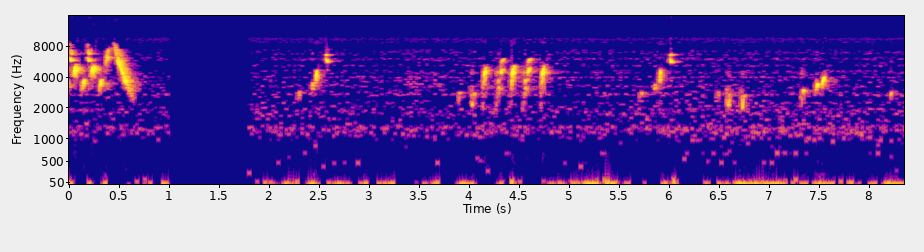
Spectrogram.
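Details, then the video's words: Competition European goldfinch singing: bright twittering phrases high in pitch, a loud trill at the start, a pause of about a second, then scattered quick chirps and tinkling notes with faint background hum. "Canto del Jilguero de Concurso"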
